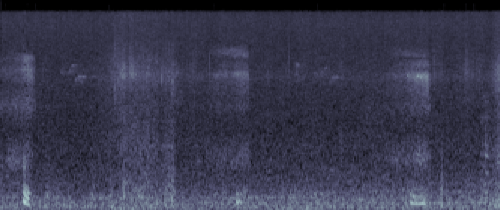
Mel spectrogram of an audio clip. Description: Cat snoring nonstop.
